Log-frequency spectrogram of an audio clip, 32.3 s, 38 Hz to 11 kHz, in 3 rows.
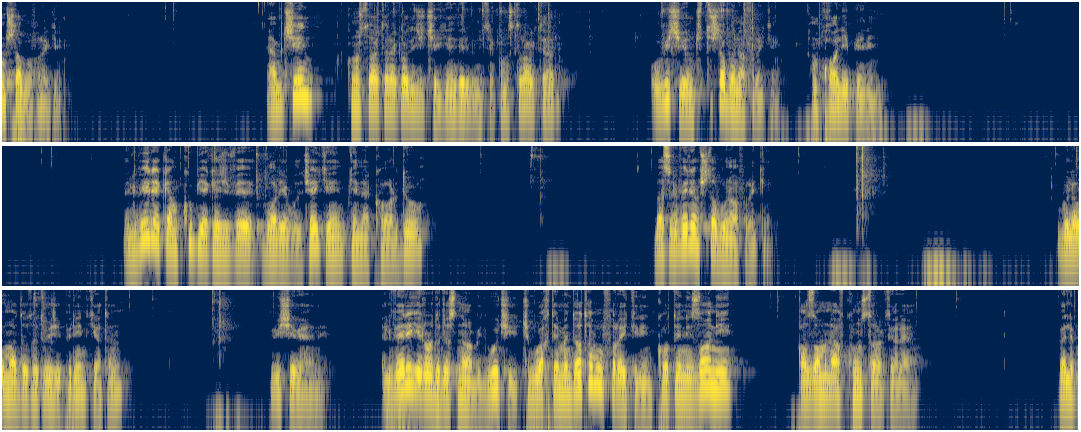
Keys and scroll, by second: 3.6 Return, 3.9 Up, 5.3 Return, 6.5 Right, 7.2 shift+[, 7.4 Return, 13.3 ctrl+d, 16.0 2, 19.3 BackSpace, 21.8 ctrl+d, 23.6 2.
